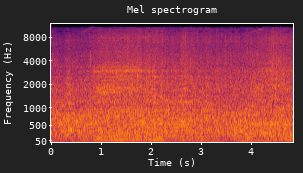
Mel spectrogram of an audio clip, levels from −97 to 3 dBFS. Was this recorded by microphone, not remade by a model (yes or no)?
yes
